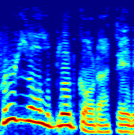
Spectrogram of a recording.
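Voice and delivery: normal talking voice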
